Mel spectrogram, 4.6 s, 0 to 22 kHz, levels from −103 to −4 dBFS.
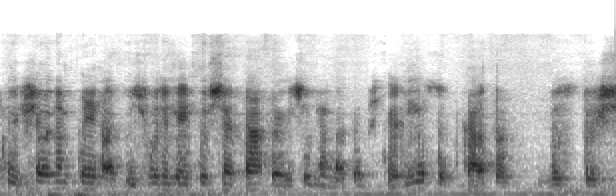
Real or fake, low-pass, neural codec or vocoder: fake; 10.8 kHz; codec, 44.1 kHz, 3.4 kbps, Pupu-Codec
